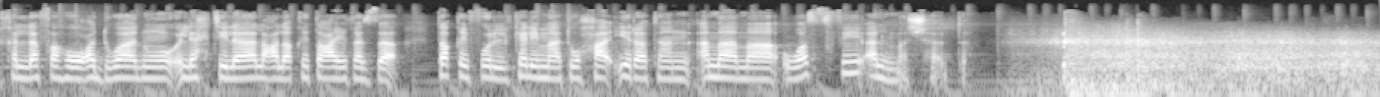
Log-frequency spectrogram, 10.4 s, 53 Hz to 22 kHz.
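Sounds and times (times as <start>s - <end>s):
speech: 0.0s - 7.3s, 8.0s - 8.5s
heavy artillery cannon boom: 7.6s - 10.3s
long loud rumbling roar: 7.6s - 10.3s.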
